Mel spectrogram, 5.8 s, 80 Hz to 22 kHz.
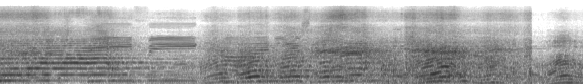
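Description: Polaris Pro RMK 800 snowmobile's two-stroke engine revving up and down as the sled carves through deep powder, its pitch swelling and falling over and over.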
